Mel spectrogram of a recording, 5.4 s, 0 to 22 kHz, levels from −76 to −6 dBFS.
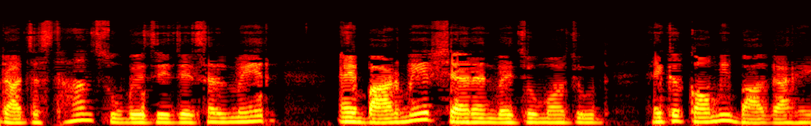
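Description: From start to finish the top end sounds synthetic: s sounds come out gritty and metallic, and nothing is left above about 11.1 kHz. That's likely HE-AAC compression, rebuilding treble by copying lower bands upward, with heavy damage that fits a bitrate around 12 kbps.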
